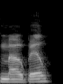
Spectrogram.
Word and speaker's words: Mobil: Mobile spelt the same way, but Mobile 1 was a oil thing that they used to have in F1. Yeah, and that was always pronounced Mobile.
